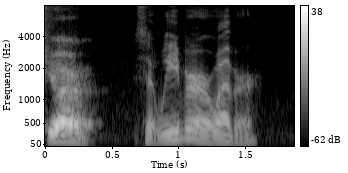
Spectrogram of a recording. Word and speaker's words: Weber: If you're is it Weber or Weber? I would pronounce that name Weber because I knew someone in real life who pronounced it that way.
